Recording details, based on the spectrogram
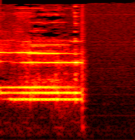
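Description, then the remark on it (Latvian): A parliamentary voting bell in the Latvian Saeima rings loudly in one steady, unbroken electric peal for under a second, calling a vote on Justice Minister Jānis Bordāns's proposal, then cuts off abruptly into silence. “Lūdzu, zvanu balsosim par trešo tieslietu ministra Bordāna priekšlikumu.”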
